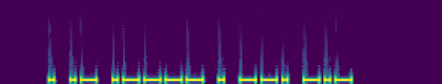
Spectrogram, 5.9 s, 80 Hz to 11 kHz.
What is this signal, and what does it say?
Morse code, heard as a keyed tone, about 17 wpm, 700 Hz. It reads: EA1EGK
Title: DXCC-100 Call Signs - 6 Characters - Repeated 2x - 17wpm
